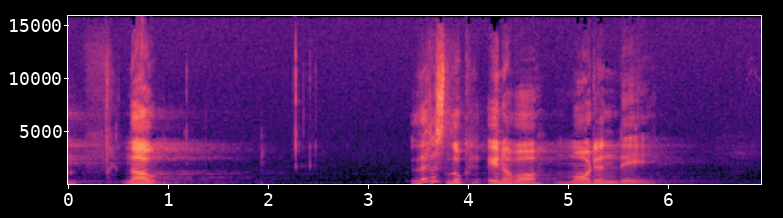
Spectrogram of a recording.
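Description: A man speaks into a microphone over a loudspeaker in an echoing hall, slowly and with emphasis.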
